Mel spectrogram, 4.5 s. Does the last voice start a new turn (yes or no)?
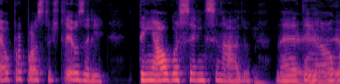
yes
